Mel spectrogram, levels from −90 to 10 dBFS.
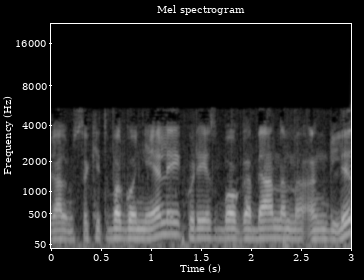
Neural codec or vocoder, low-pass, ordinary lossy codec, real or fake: none; 5.4 kHz; MP3, 48 kbps; real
